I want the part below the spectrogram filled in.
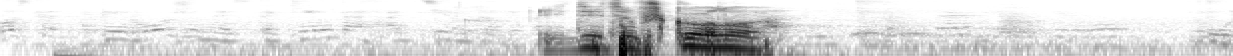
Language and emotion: Russian, angry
